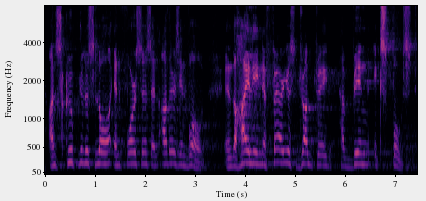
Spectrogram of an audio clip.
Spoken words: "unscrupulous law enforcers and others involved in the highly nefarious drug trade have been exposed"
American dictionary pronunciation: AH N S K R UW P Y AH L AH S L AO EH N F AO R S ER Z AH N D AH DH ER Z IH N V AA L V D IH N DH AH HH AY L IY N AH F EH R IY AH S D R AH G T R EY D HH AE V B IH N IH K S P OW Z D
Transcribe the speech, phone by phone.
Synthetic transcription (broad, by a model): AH N S K R UW P Y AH L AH S L AO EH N F AO R S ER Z AH N D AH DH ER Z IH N V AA L V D IH N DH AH HH AY L IY N AH F EH R IY AH S D R AH G T R EY D HH AE V B IH N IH K S P OW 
